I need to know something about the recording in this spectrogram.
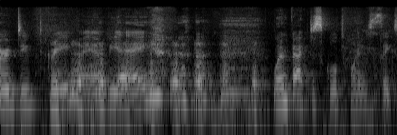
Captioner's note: laughing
